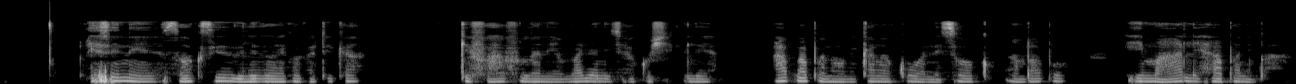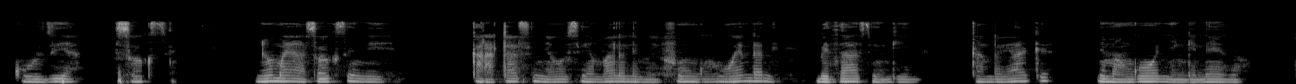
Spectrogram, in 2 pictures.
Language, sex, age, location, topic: Swahili, male, 25-35, Nakuru, finance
